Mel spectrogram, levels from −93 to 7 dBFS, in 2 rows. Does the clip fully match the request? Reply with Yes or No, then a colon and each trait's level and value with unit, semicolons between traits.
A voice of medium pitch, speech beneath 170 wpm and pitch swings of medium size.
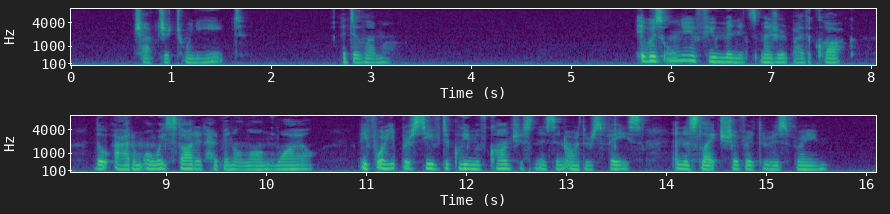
No: medium, 165 Hz; average, 145 wpm; narrow, 2.2 semitones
